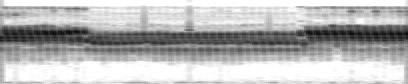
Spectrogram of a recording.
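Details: Canary singing to teach chicks: rapid, bubbling trills of evenly spaced notes that dip a little in pitch in the middle, then rise again for a brighter, faster roll at the end.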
